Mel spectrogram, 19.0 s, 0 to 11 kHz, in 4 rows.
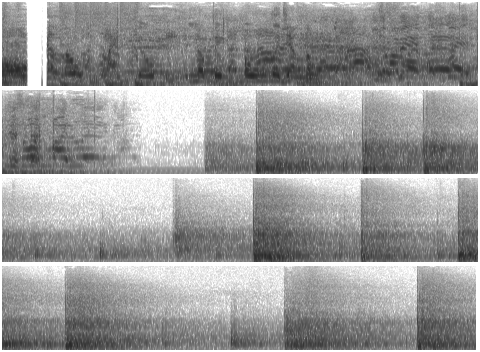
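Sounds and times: basketball bouncing with echo: 6.8s - 19.0s.

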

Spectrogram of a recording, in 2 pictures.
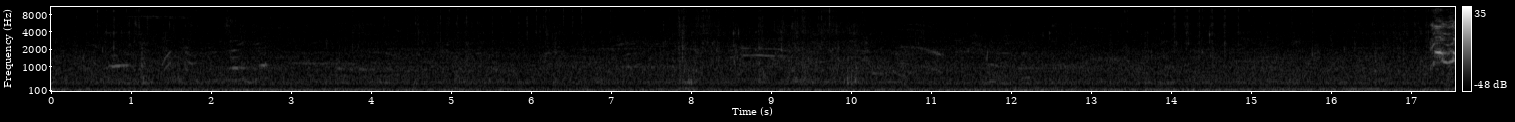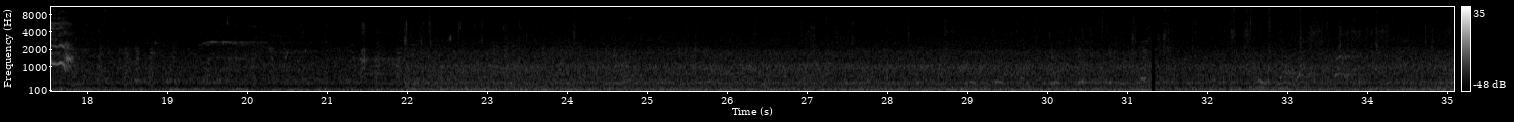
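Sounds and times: low background noise: 0.0s - 35.0s
ducks quacking: 21.3s - 22.2s.

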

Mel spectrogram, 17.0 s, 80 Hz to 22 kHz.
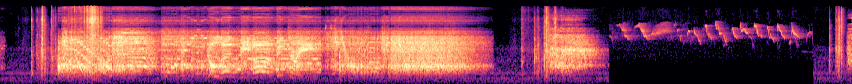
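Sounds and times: toy belt electronic music: 0.7s - 8.0s
sparrows chirping: 12.2s - 16.3s
sharp clicks: 16.6s - 17.0s.

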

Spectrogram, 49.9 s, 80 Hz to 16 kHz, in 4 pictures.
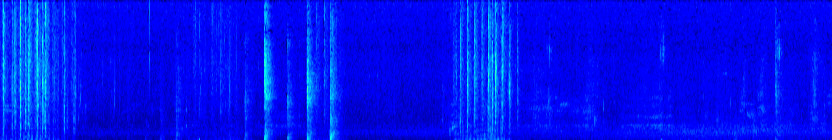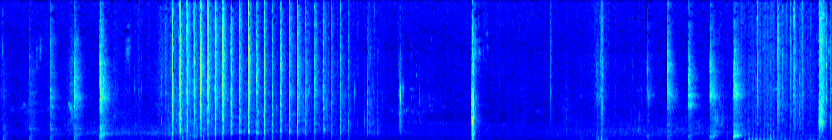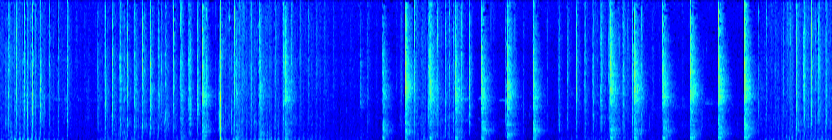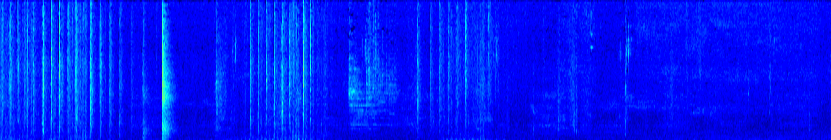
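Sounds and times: wings flapping: 0.0s - 1.3s, 6.7s - 7.8s, 14.9s - 18.2s, 23.5s - 34.9s, 36.3s - 39.6s, 41.1s - 42.4s, 43.7s - 44.9s.

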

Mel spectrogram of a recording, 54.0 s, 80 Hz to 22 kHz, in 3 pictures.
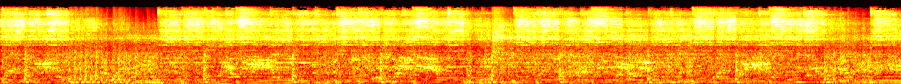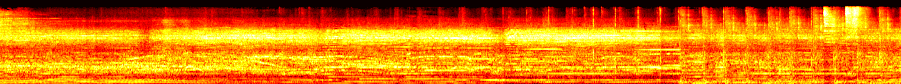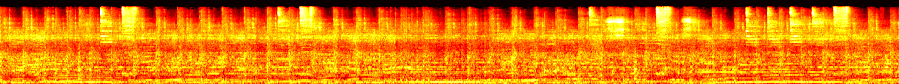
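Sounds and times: distorted electric guitars: 0.0s - 54.0s
drum kit pounding: 0.0s - 54.0s.

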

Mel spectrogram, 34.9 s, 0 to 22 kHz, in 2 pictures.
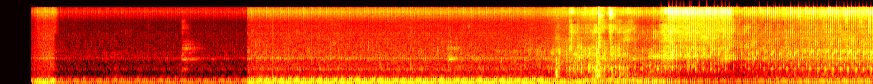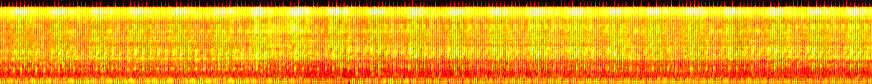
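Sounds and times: diesel engine idling: 0.6s - 34.9s
clunks: 3.0s - 4.2s, 8.1s - 34.9s.

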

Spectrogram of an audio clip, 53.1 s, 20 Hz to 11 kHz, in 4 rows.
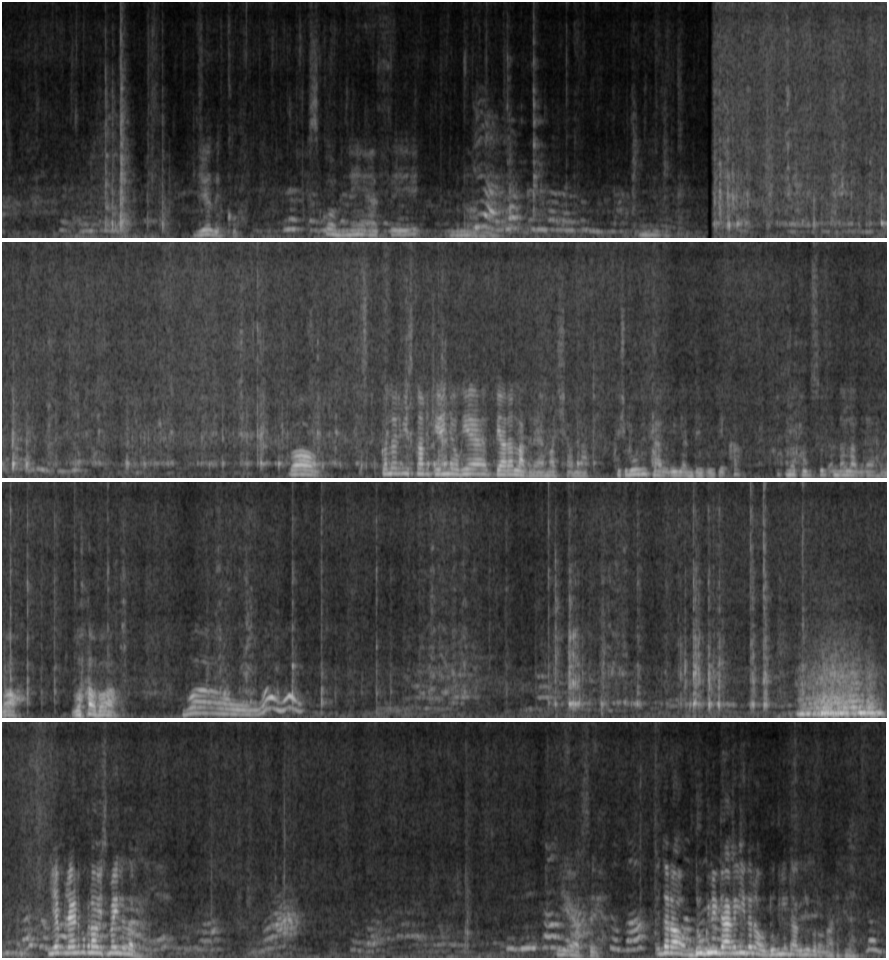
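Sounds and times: eggs sizzling in oil: 0.0s - 53.0s
whisk clicking against pan: 10.6s - 23.3s, 29.6s - 38.2s
whisk scraping a pan: 10.6s - 45.0s.

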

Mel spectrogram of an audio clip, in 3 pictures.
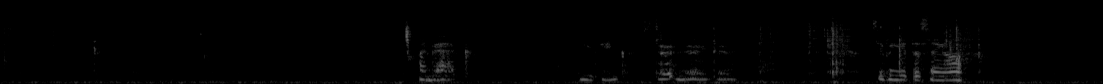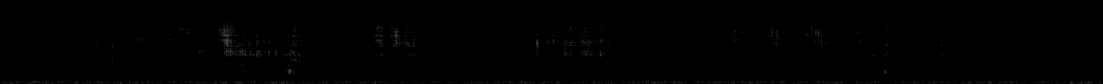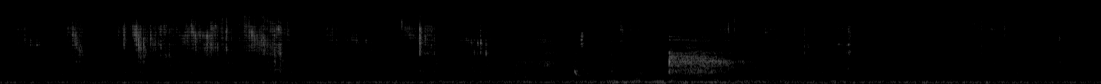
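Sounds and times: face mask film peeling crackles: 7.5s - 9.9s, 12.0s - 17.4s, 18.2s - 27.0s, 29.3s - 30.7s, 31.7s - 32.8s.

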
